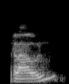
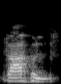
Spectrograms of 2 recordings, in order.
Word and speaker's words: Rahul: name to be honest my name is Raul it's how I pronounce it that's how I pronounce it but you travel like 100 kilometers from here and they'll call me Rahul um yeah that's like the common way of uh pronouncing my name in my hometown they'll call me ragul which is with a g in it instead of H so like that's what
